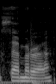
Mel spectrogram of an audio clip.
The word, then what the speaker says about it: Samara: Finally made it to Samara. I think I was saying it wrong. Samara.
